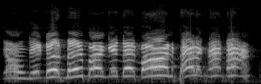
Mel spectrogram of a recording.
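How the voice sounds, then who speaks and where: A man acts out a fussy rich horse rider for comedy. The voice is shrill, pitched above his already high talk, and bright, with a showy, bossy, commanding manner. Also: fairly quick, vocal fry, full character voice.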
